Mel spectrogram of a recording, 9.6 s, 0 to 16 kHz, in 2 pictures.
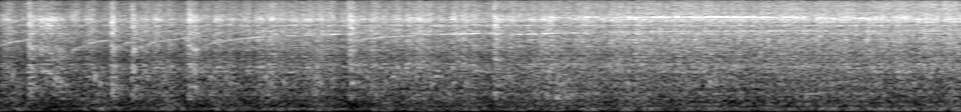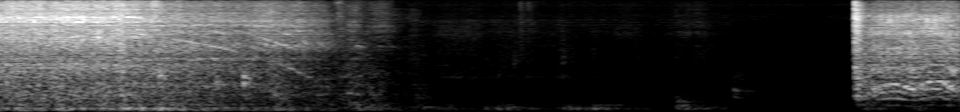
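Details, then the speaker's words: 1961 Triumph TR3A, barn find off the road since 1985, new high-torque starter, cranking with throttle pressed: starter churns with rough firing, revs lift briefly, then dies back to cranking and stops; catches but won't run; battery found low. "I saw the RPM go."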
